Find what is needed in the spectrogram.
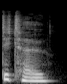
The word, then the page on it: ditto: British English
